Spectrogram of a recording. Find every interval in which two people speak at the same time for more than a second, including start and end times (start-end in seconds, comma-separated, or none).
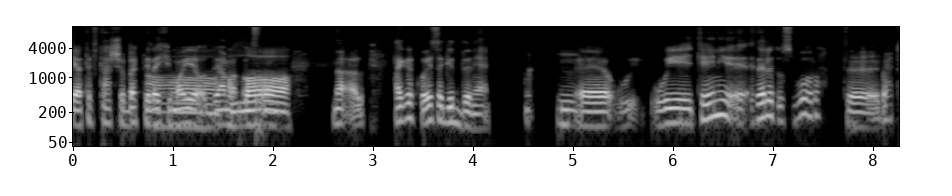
0.7-2.1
